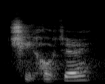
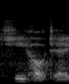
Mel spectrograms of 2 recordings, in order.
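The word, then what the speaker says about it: Quichotte: salman rushdie's i think his requested or preferred pronunciation he says in the beginning of the book is uh chihote um it's not kihote even though he doesn't really care as he says how you pronounce it i've read two or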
